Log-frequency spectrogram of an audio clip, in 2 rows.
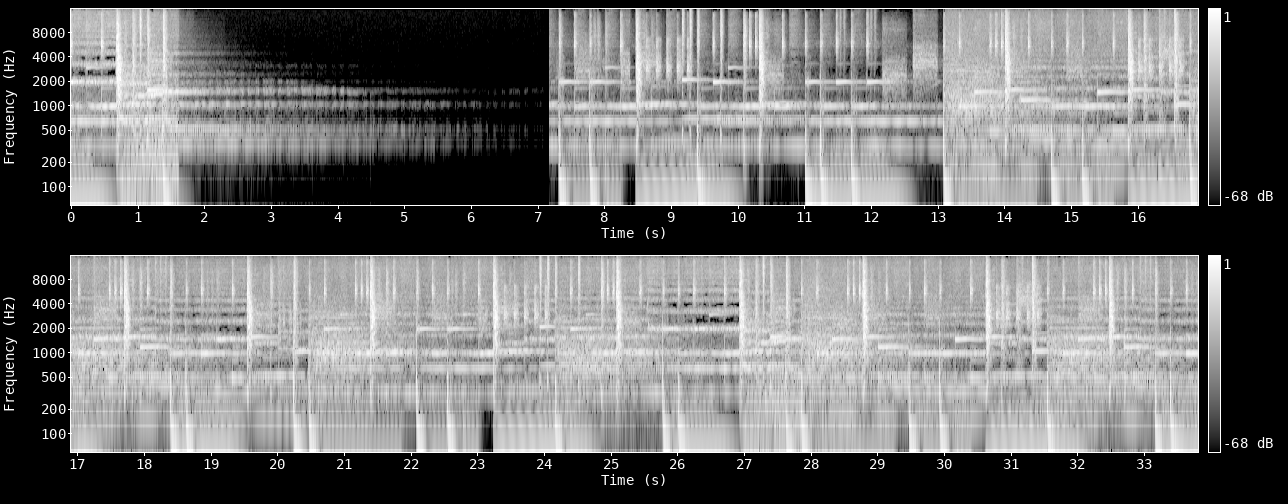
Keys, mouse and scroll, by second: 1.6-2.7 drag, 2.7 typing, 5.0-6.3 drag, 9.3-11.4 drag, 13.5-14.6 drag, 13.5 typing, 16.1-17.1 drag, 20.8 click, 20.8 typing, 22.2-22.8 drag, 26.6 scroll down 1, 28.3-29.4 drag, 30.1 typing, 30.4 ctrl+j, 31.1-31.8 click, 32.0 ctrl+t, 32.7 click.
